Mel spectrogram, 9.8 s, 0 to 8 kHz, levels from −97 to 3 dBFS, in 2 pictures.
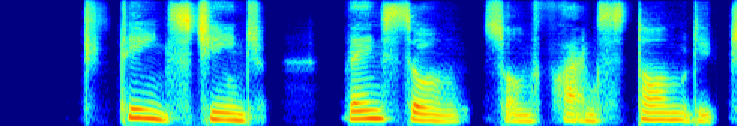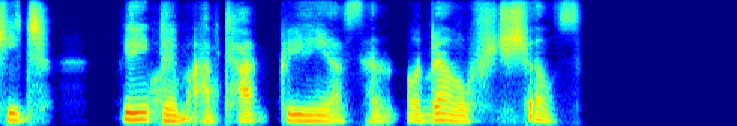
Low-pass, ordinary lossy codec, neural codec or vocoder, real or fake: none; none; codec, 16 kHz, 0.5 kbps, FreqCodec, larger model; fake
